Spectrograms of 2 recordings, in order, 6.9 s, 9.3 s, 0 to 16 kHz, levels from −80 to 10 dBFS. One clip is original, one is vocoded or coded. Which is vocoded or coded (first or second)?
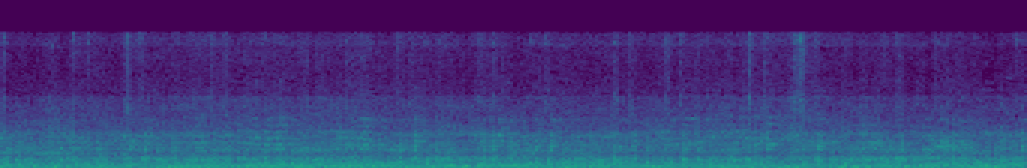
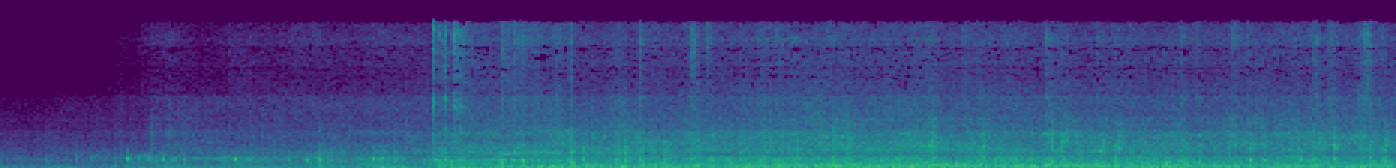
second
